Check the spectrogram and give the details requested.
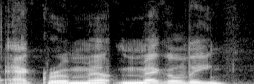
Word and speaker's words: acromegaly: Stood over seven feet tall and it was really caused by gigantism and acrome how do you say that? Acromegaly, I think that's the right way to say it.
